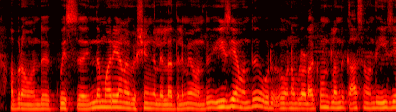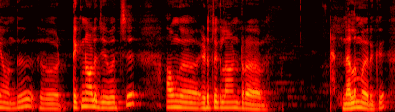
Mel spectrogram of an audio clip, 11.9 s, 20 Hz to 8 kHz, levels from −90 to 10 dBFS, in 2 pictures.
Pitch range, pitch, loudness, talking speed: 125-155 Hz, 140 Hz, -34 LUFS, 115 wpm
